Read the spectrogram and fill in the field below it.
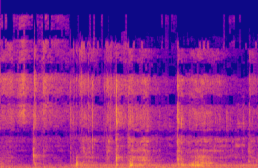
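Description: Sesame seeds dry-roast in a pan while being stirred, giving a soft granular scraping and light rattling of seeds and utensil against metal in uneven strokes, close and fairly quiet, with no voices.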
